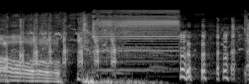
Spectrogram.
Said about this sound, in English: Why'd you buzz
